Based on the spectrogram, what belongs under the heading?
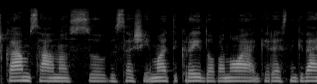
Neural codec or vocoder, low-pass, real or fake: none; 14.4 kHz; real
